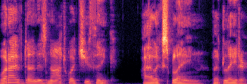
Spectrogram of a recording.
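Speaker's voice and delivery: plain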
